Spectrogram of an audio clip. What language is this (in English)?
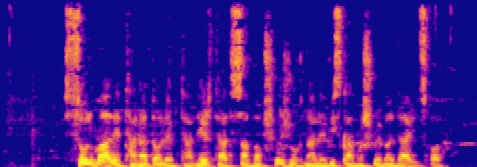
Georgian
